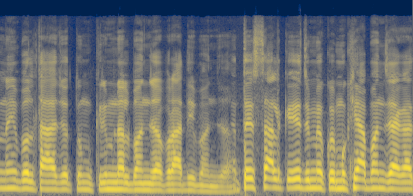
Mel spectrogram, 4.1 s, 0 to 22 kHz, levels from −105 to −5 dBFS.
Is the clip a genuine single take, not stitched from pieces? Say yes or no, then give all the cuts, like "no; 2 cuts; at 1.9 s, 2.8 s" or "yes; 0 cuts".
no; 1 cut; at 2.4 s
